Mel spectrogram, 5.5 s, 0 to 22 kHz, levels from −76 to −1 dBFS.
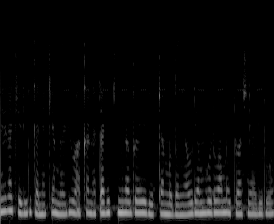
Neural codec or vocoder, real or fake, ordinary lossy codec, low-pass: none; real; none; none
